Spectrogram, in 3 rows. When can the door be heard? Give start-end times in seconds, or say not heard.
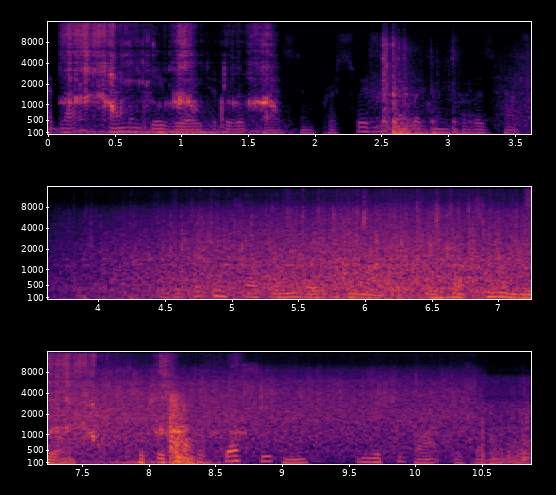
2.4-3.1, 8.1-8.5.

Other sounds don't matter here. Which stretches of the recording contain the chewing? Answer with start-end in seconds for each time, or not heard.
0.1-1.8, 7.2-8.7.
